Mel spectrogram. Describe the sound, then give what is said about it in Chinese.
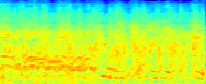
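Audience applause at a live comedy stage show, a dense, continuous wash of clapping that stays loud and even from start to finish. “谢谢大家的掌声啊！”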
